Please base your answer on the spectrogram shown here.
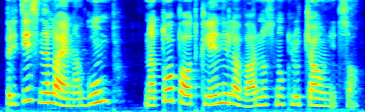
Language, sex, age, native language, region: Slovenian, female, 50-59, Slovenian, Drava region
